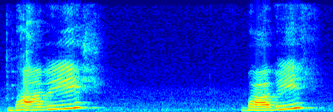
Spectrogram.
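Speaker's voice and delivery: loud call with rising end. Real, not acted. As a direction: call the name out to fetch someone. Calls partner from another room.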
